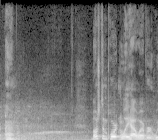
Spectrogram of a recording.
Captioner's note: laughter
